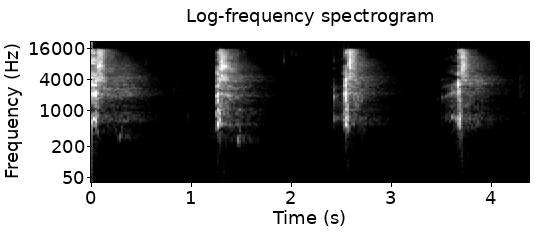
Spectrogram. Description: Short compilation of rapid sneezes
